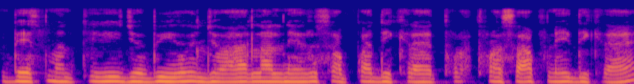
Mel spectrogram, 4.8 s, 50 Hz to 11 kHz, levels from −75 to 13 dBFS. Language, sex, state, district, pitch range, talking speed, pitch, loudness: Hindi, female, Punjab, Pathankot, 160-170 Hz, 215 wpm, 165 Hz, -17 LUFS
